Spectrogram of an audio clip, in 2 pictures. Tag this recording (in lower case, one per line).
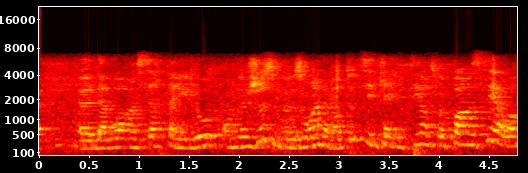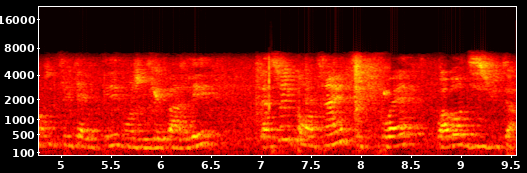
speech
